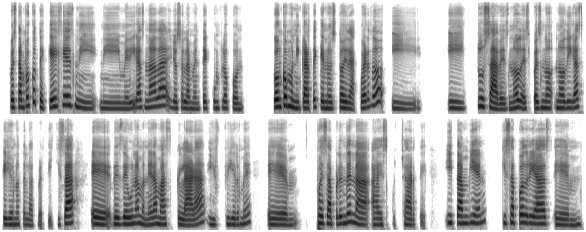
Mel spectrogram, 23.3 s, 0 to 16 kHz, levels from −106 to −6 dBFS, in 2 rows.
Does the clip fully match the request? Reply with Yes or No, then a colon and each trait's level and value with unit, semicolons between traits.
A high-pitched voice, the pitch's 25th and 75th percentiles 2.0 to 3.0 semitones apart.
No: high, 210 Hz; average, 3.4 semitones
